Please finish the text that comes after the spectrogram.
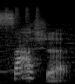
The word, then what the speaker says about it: Sacha: I mispronounced the name in my last video. It's Sasha.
